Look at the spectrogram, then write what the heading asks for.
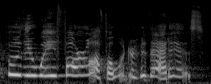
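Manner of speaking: high put-on falsetto wondering; playfully clueless high voice; mock oblivious onlooker. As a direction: squeak it out high, as a silly onlooker. Mocking a casual, distant sighting.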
